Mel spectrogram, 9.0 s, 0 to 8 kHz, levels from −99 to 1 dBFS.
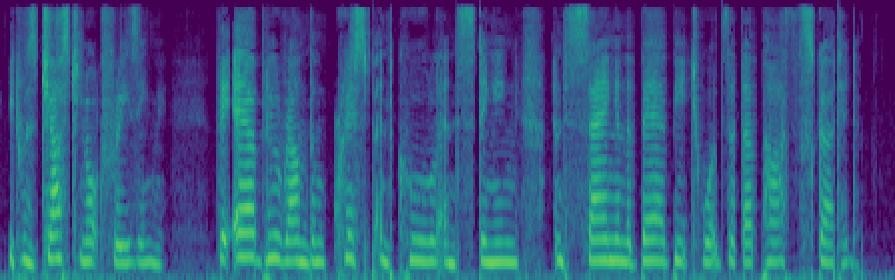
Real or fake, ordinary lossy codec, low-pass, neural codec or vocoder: real; AAC, 32 kbps; 7.2 kHz; none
